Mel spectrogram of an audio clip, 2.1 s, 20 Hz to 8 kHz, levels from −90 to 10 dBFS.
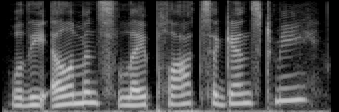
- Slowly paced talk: No, average, 200 wpm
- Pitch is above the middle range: Yes, high, 245 Hz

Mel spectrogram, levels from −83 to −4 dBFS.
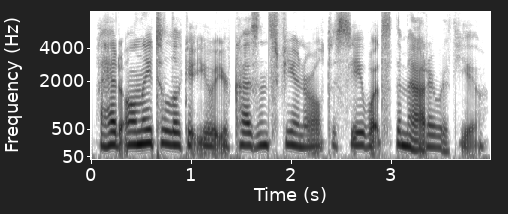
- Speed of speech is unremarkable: No, fast, 270 wpm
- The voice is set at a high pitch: Yes, high, 205 Hz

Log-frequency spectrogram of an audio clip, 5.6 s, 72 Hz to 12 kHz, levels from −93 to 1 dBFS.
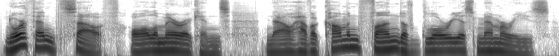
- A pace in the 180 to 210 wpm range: No, average, 140 wpm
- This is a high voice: No, low, 120 Hz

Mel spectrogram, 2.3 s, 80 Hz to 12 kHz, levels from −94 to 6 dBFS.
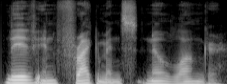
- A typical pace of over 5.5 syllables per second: No, 3.3 syllables/s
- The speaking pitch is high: No, low, 105 Hz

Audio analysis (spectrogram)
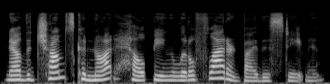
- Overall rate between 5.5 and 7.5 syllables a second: Yes, 5.6 syllables/s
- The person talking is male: No, female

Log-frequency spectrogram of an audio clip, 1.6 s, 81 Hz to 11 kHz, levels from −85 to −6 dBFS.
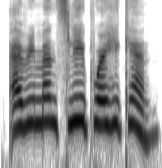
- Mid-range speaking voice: No, very high, 280 Hz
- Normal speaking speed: No, fast, 220 wpm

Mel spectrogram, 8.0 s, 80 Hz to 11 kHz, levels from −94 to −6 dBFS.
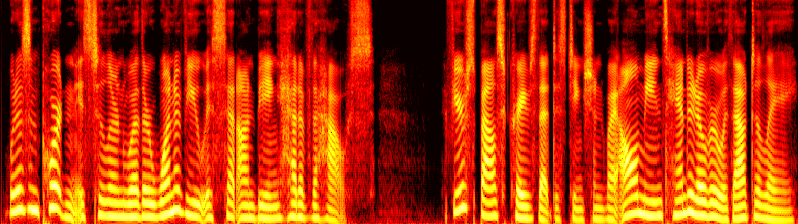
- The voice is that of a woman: Yes, female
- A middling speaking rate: No, fast, 240 wpm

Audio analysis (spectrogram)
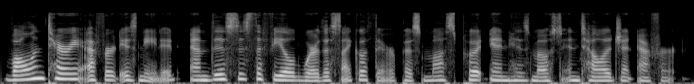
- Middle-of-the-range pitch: No, high, 195 Hz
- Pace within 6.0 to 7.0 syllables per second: No, 5.1 syllables/s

